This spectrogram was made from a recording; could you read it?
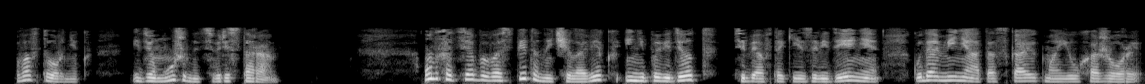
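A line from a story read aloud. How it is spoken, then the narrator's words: Sighing. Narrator (Russian): вздохнула Мэг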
